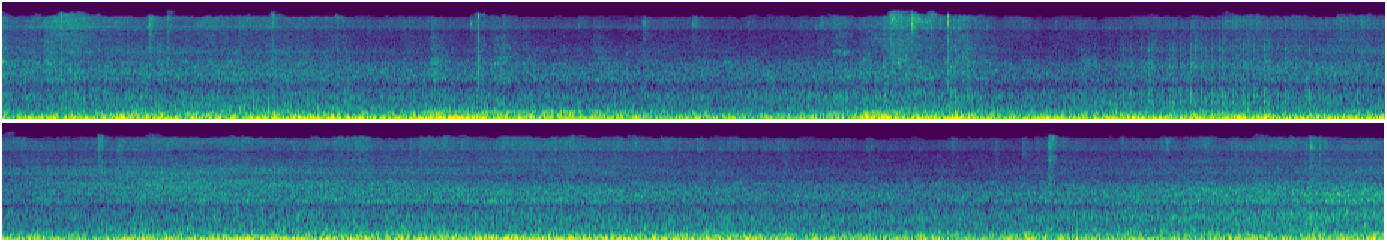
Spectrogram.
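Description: Road noise rumbles low and steady inside a moving vehicle.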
